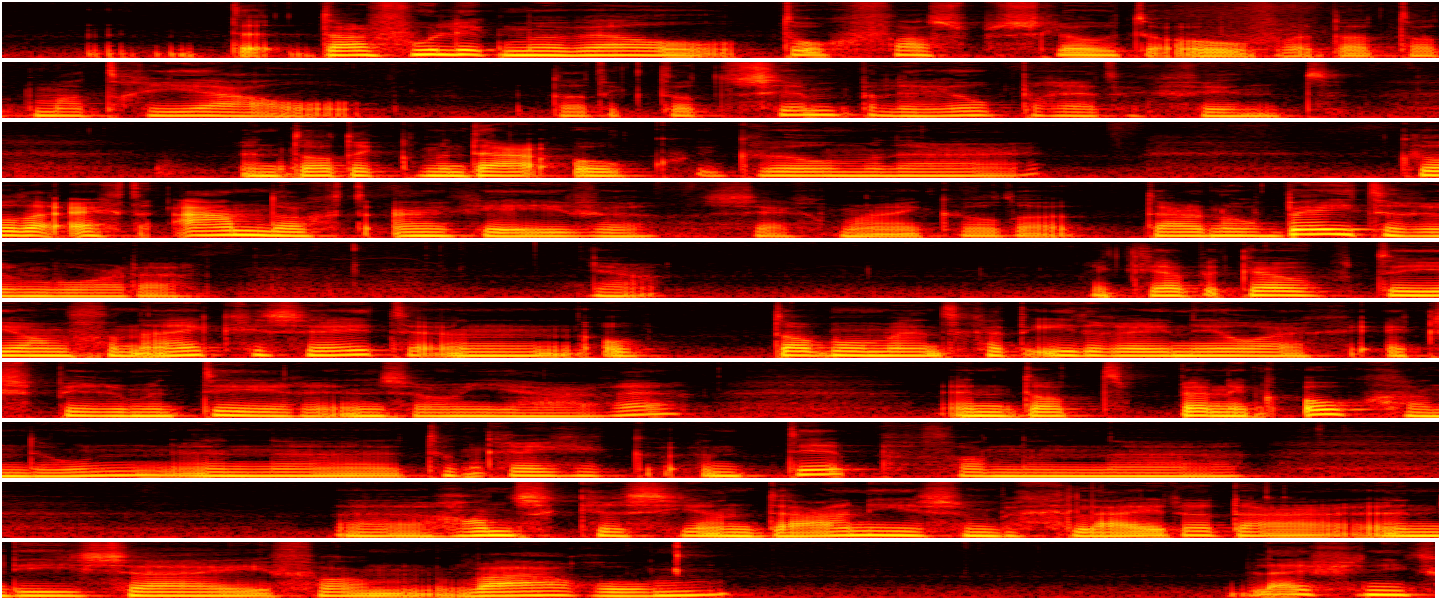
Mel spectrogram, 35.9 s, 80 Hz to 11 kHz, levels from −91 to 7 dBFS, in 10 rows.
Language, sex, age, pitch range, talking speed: Dutch, female, 30-49, 165-195 Hz, 170 wpm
